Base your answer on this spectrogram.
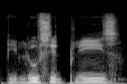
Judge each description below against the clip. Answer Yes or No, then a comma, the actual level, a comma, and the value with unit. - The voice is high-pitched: No, very low, 85 Hz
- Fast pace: No, average, 140 wpm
